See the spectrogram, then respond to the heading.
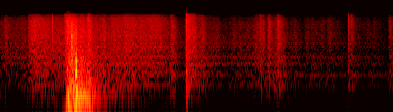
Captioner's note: thud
